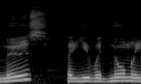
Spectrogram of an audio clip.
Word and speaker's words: Mooz: moose from Beast Coast has told me to pronounce his name moose but you would normally say it MO is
